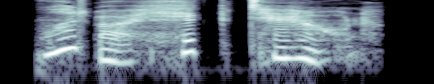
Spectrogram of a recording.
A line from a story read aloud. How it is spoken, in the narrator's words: she muttered under her breath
